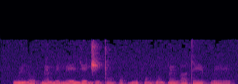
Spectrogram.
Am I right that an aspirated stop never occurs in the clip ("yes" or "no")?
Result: yes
